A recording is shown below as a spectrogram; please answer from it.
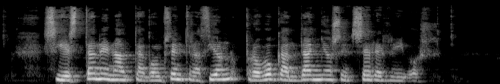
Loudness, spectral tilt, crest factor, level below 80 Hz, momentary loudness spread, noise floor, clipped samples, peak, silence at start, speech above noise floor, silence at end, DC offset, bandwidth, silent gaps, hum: -17 LUFS; -3.5 dB/octave; 16 dB; -64 dBFS; 13 LU; -53 dBFS; under 0.1%; -2 dBFS; 0.25 s; 35 dB; 0.7 s; under 0.1%; 16.5 kHz; none; none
